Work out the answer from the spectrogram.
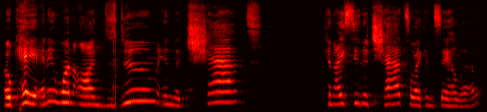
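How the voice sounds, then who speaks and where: A woman from Brooklyn welcomes a congregation in a high, friendly voice. She talks informally and greets people by name as she goes. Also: unhurried. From Brooklyn, New York. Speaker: service leader. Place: prayer hall with attendees and online viewers.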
